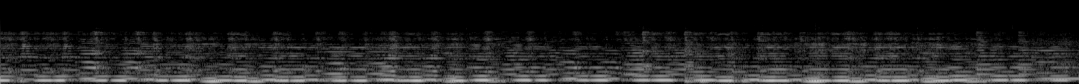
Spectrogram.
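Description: Electric guitar playing a steady pulsing ostinato, about two and a half notes a second, through a slow-gear effect that softens the pick attack and a 420-millisecond delay with one repeat. Only every other note is picked; the echo plays the notes in between in tempo.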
